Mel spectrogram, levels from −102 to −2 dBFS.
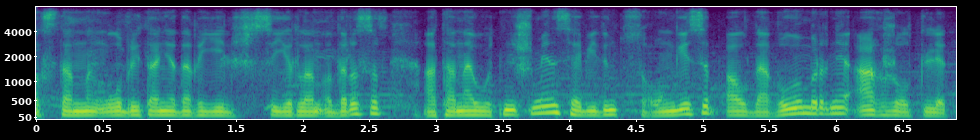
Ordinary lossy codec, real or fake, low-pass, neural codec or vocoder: Opus, 32 kbps; real; 7.2 kHz; none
